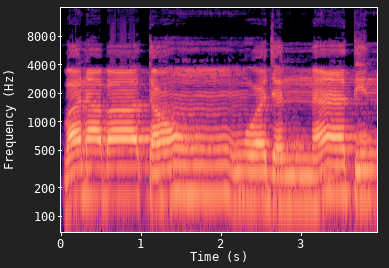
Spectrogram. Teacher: کلمے کے آخری حرف پر 2 زبر ہیں اور آگے والی آیت میں واو ہے جو کہ یرملون میں سے ہے، یہاں پر کریں گے ہم ادغام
